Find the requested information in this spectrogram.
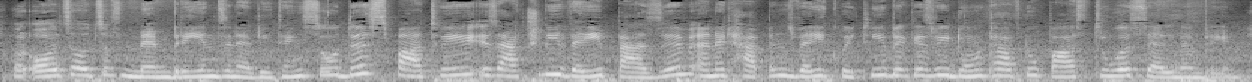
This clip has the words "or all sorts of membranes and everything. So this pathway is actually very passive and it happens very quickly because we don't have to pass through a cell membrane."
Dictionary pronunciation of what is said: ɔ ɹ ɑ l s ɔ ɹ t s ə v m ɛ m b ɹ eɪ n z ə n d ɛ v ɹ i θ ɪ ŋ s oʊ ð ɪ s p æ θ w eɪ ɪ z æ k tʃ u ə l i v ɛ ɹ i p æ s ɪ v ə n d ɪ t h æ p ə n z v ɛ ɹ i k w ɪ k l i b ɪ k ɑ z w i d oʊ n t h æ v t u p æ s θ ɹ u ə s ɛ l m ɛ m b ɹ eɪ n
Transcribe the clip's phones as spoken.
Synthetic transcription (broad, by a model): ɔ ɹ ɑ l s ɔ ɹ t s ə v m ɛ m b ɹ eɪ n z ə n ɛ v ɹ i t ɪ ŋ s oʊ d ɪ s p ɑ t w eɪ ɪ z æ k tʃ u ə l i v ɛ ɹ i p æ s ɪ v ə n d ɪ t h æ p ə n z v ɛ ɹ i k w ɪ k l i b ɪ k ɑ z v i d oʊ n t h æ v t u p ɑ s t ɹ u ə s ɛ l m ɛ m b ɹ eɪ n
